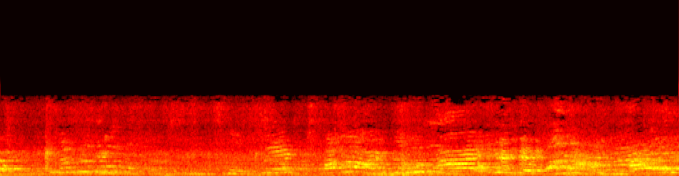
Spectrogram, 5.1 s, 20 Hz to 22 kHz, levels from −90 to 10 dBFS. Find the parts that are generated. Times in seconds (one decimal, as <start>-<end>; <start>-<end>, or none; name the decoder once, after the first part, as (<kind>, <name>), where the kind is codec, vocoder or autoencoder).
none

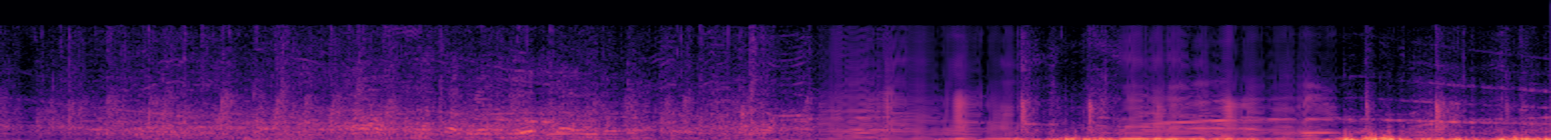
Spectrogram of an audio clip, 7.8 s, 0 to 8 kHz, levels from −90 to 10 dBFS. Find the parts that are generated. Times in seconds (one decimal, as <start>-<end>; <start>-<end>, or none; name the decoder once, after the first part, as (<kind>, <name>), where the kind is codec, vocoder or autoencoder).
4.1-5.1 (vocoder, BigVGAN v2); 5.6-6.7

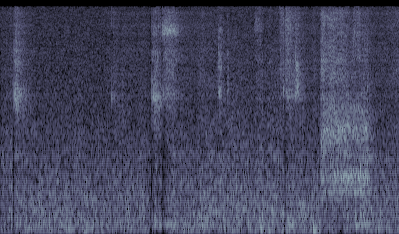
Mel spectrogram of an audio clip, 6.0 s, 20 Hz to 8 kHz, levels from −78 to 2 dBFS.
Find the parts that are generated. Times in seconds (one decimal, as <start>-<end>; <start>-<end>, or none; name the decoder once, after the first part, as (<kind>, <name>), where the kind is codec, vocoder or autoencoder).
0.0-0.5 (autoencoder, DAC-VAE); 1.6-3.2; 4.1-6.0

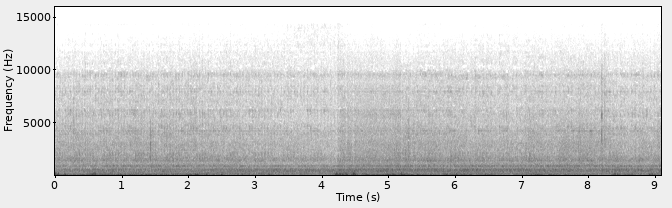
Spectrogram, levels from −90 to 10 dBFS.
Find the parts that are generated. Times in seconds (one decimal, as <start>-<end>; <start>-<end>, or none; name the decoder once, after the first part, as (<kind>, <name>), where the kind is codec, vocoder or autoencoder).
4.3-5.2 (autoencoder, DAC-VAE)

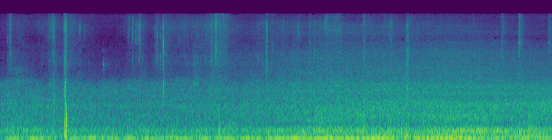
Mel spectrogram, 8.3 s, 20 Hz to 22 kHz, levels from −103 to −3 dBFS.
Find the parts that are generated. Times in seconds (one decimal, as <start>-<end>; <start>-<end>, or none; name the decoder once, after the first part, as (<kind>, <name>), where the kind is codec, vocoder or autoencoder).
0.6-3.7 (vocoder, Vocos); 7.9-8.3

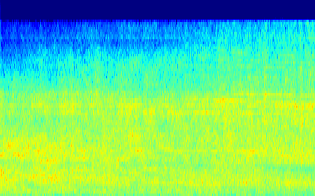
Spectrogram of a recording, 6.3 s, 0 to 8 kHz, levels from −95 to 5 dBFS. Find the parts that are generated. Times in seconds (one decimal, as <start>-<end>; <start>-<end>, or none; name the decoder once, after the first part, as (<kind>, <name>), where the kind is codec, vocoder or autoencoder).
0.0-3.7 (codec, SNAC)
